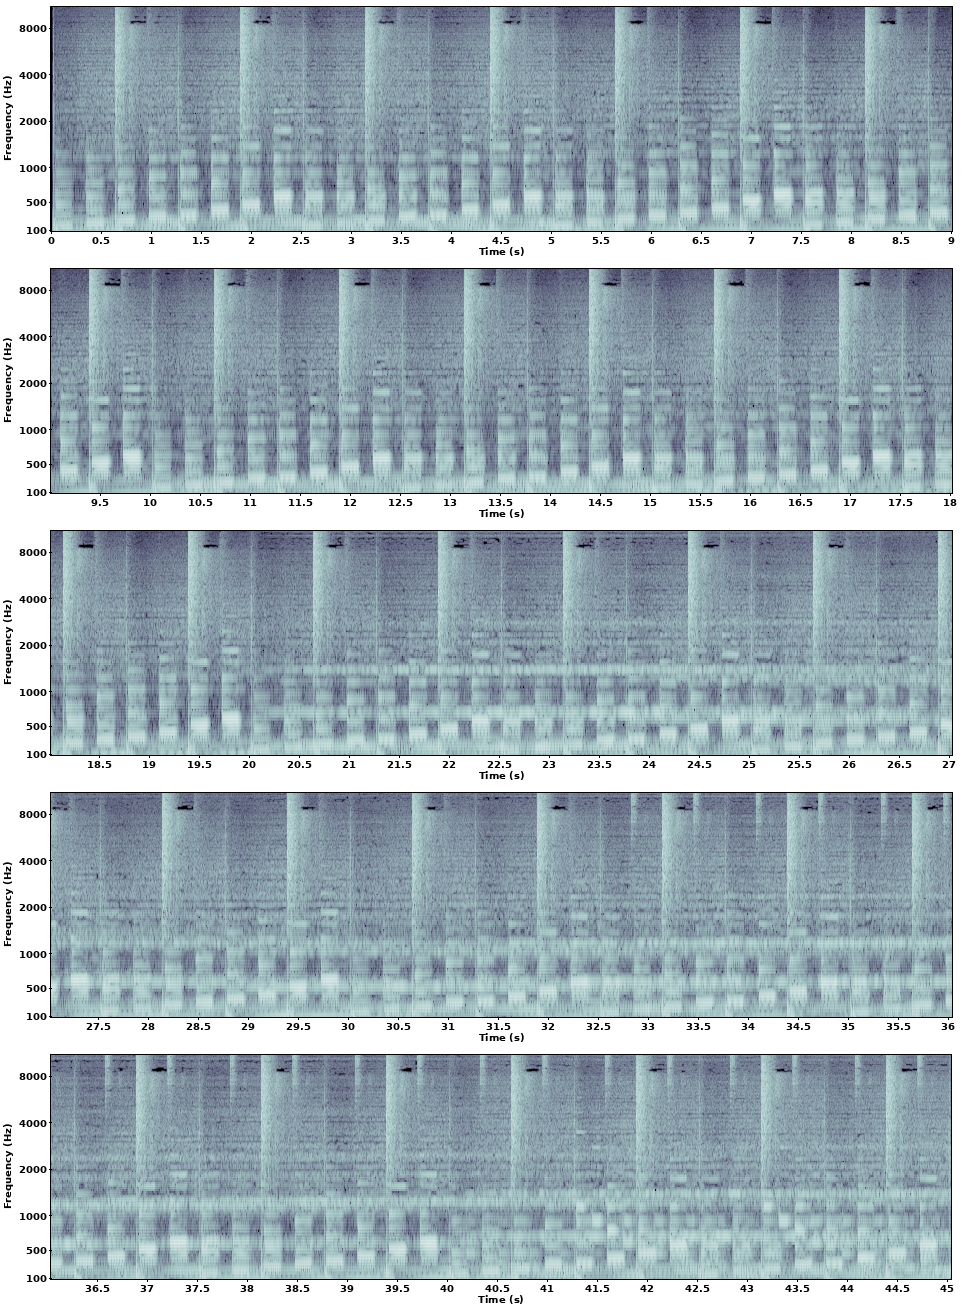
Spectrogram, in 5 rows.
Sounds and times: synth 0.1 - 45.0

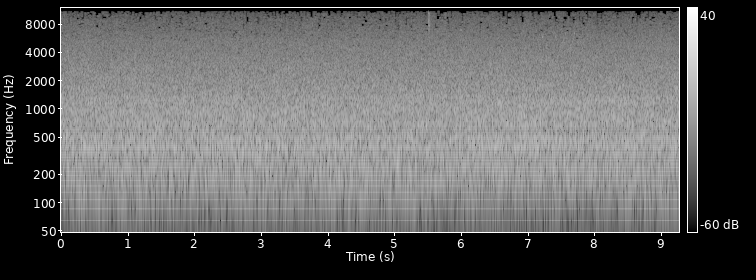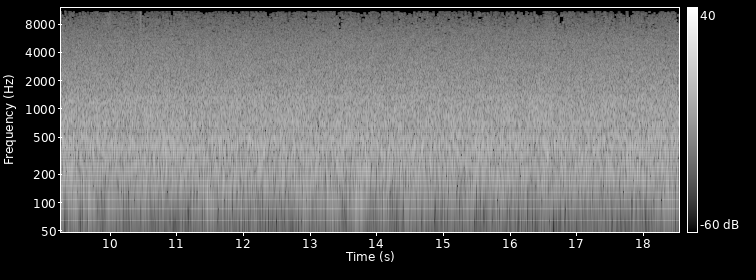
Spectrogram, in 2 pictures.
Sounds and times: roaring waterfall 0.0 - 18.5

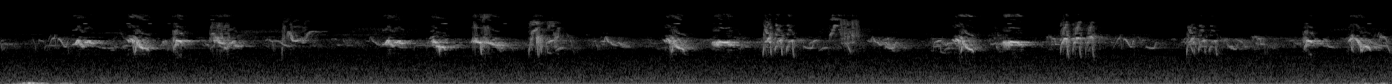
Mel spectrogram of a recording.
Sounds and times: birds being busy 0.0 - 13.9

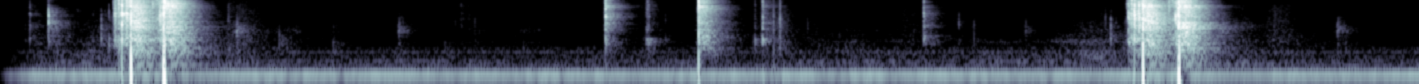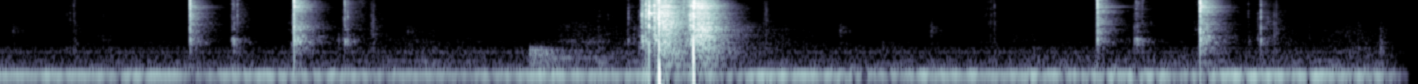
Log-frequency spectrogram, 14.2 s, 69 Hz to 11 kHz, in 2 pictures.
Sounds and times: Gun racking back 10.2 - 10.8

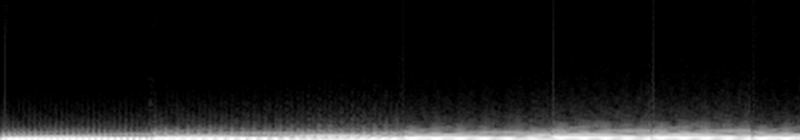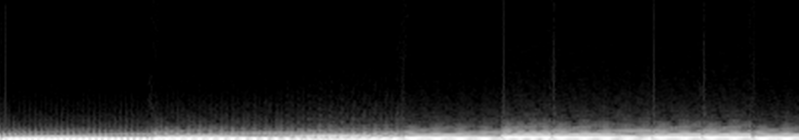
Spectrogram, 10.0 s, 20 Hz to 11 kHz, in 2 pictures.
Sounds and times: bass 0.0 - 9.9

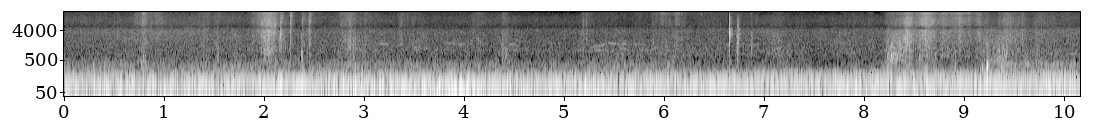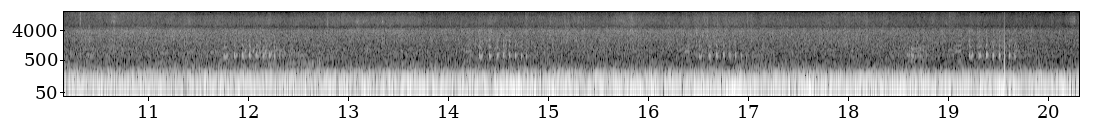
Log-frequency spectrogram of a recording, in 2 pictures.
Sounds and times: my footsteps 0.0 - 13.5
dried corn stalks in the breeze 0.0 - 20.3
flock of sandhill cranes 0.0 - 20.3

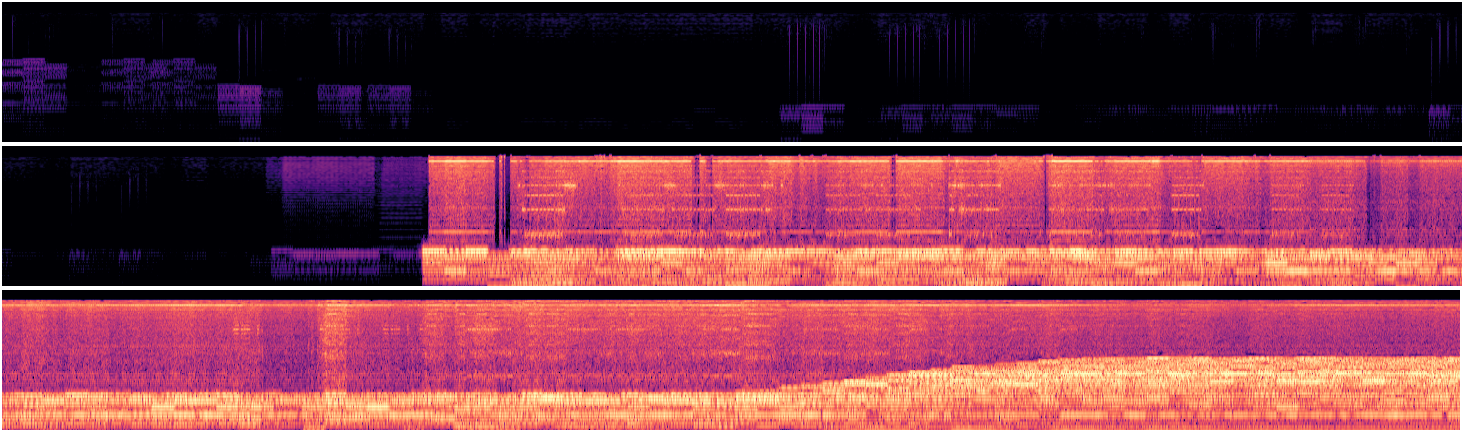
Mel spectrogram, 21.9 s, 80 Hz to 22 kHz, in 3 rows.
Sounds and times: feedback 9.4 - 21.8

